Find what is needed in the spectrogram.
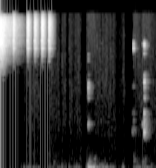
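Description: Drum loop playing back through an EQ plugin: a bright, hissy hit at the start fades out and playback stops under a second in, leaving only faint low sound and a soft click.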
